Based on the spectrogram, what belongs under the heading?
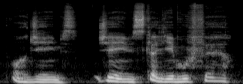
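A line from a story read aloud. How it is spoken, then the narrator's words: Actress sobbing. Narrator (French): sanglotait l'actrice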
